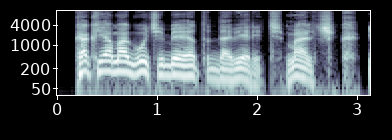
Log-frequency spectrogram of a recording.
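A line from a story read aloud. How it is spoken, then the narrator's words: Snide question. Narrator (Russian): ехидно осведомился монокль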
